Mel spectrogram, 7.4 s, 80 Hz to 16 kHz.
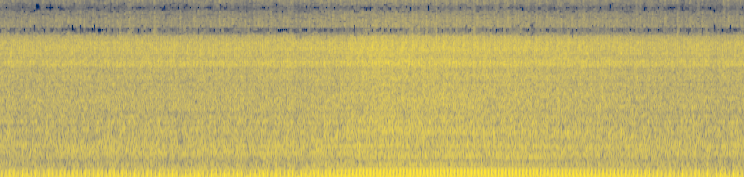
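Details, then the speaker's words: Cold Triumph Hurricane X75 triple, rebuilt carbs just refitted, on throttle stop with choke on, pilot screws thought about 7/8 out: lumpy, uneven idle, revs swelling and sagging, a cylinder seemingly firing intermittently; carb tuning suspected needed; rough idle. "We're on the throttle stop there, but we've still got the choke on. Probably do need to give it a bit of tune."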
